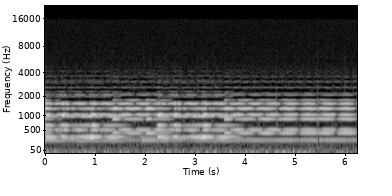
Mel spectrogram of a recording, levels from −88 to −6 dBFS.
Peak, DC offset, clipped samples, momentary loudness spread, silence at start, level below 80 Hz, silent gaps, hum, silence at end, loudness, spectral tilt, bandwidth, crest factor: -10 dBFS; under 0.1%; under 0.1%; 2 LU; 0 s; -54 dBFS; none; none; 0 s; -24 LUFS; -5 dB/octave; 16 kHz; 14 dB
